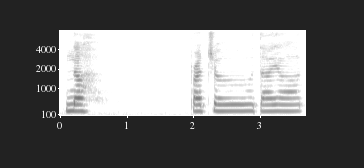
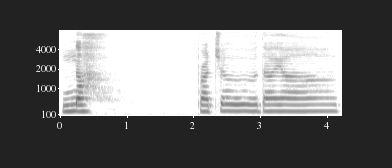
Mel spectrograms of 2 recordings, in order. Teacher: prachodayat, ending with a dental T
